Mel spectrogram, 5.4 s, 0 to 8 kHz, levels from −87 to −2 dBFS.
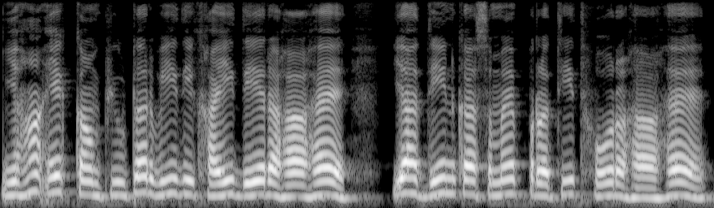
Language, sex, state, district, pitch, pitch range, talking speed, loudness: Hindi, male, Jharkhand, Ranchi, 190 Hz, 175-205 Hz, 180 wpm, -14 LUFS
